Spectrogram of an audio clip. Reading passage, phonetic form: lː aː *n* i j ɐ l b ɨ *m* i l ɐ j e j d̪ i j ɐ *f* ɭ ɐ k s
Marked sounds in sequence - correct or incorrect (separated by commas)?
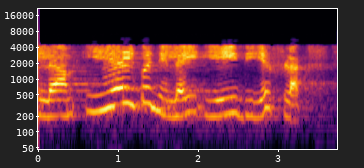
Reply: incorrect, incorrect, correct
